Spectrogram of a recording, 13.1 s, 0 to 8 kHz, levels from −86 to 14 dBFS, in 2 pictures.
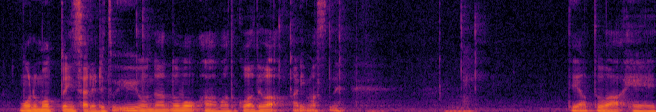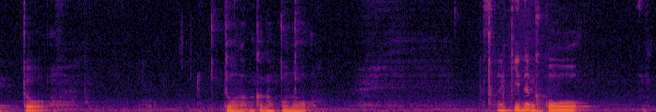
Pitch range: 105-135 Hz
